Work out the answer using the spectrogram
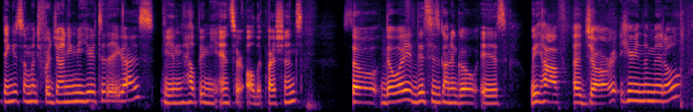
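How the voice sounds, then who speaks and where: Upbeat young woman hosting a talk show. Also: mid-range voice. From Portugal. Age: young adult. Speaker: host.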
